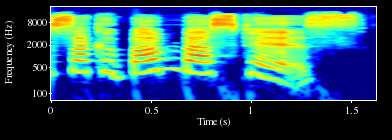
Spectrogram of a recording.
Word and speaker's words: Sakabambaspis: It's actually called the Sakabambaspis.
